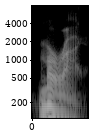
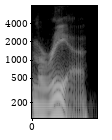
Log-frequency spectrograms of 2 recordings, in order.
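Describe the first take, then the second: First: The middle vowel sounds like 'eye'. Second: The middle vowel sounds like 'ee'. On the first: This is the actual local name. The speaker calls it right. "but it is in fact Mariah" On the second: This was the speaker's earlier mistaken belief. The speaker calls it wrong. "that I always thought was Maria"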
